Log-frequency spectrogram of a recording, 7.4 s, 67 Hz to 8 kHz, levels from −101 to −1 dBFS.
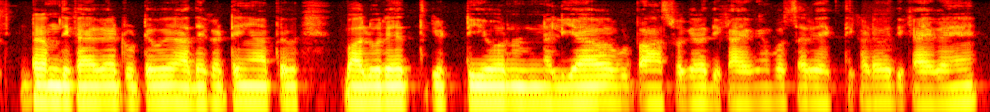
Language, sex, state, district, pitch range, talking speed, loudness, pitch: Hindi, male, Bihar, Araria, 100-105 Hz, 240 wpm, -18 LUFS, 105 Hz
